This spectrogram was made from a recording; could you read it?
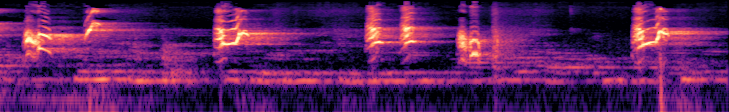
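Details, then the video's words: Long-tailed shrike song used as a lure to get silent shrikes singing: five separated bursts of sharp, high chirps and short upslurred whistles, each under half a second, spaced by brief pauses over a steady low hum. "SUARA CENDET INI BISA MERANGSANG CENDET MACET JADI RAJIN BUNYI PAGI SIANG MALAM"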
